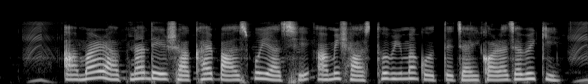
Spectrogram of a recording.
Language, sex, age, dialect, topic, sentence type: Bengali, female, 18-24, Northern/Varendri, banking, question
